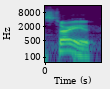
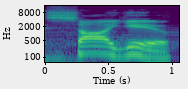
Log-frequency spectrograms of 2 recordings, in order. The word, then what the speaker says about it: Staryu: was still just a Staryu, I can never pronounce its name right. I always end up sounding like saw you.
